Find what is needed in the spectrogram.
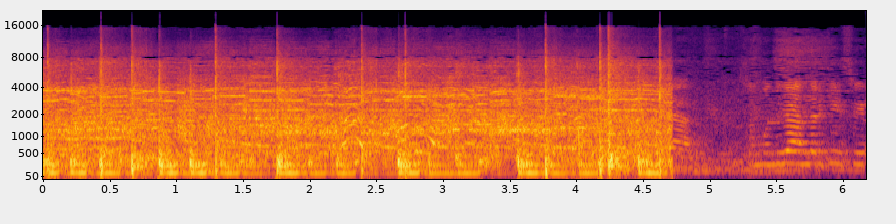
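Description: Loud street celebration music: drums beating about three times a second under a droning, shrill wind instrument, with a crowd. It cuts off suddenly about three-quarters of the way through.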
